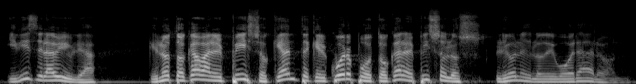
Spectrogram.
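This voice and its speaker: Rioplatense male pastor, lively sermon delivery, acts out dialogue, medium pitch. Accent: Rioplatense Spanish. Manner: animated preaching, acting out biblical dialogue with voseo.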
